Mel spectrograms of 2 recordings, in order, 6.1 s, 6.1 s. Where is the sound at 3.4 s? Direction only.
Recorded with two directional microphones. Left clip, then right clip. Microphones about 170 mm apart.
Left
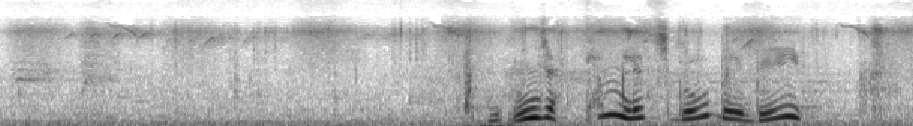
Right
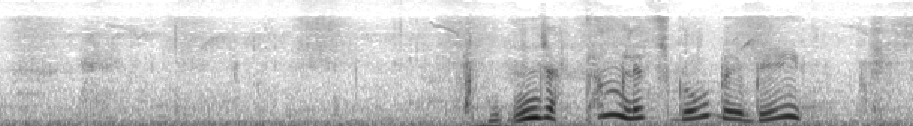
15° left (ahead or behind).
